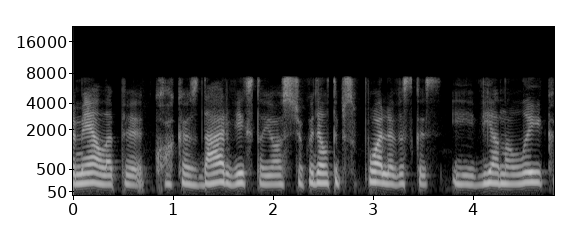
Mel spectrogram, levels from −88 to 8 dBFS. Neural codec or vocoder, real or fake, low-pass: none; real; 7.2 kHz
